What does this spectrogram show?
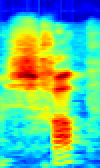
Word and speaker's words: schap: Two examples in this are schap and schaap. Very similar words, but completely different pronunciations because of the vowel combination of, well, double A.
